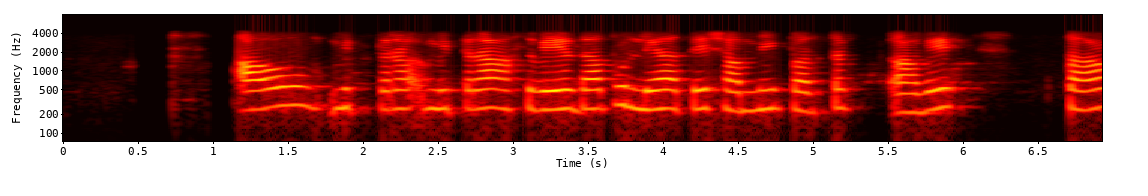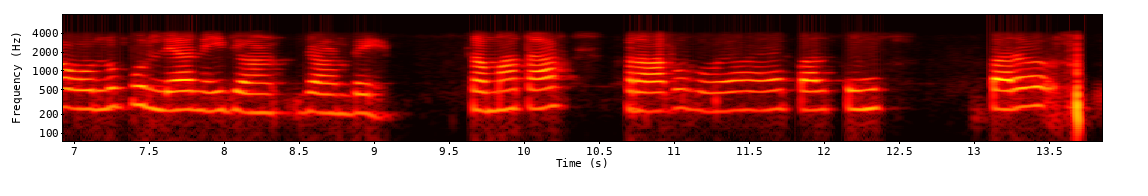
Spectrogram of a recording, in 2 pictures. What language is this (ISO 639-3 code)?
pan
